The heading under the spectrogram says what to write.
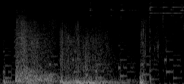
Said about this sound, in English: I'm just gonna blow this all up right here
